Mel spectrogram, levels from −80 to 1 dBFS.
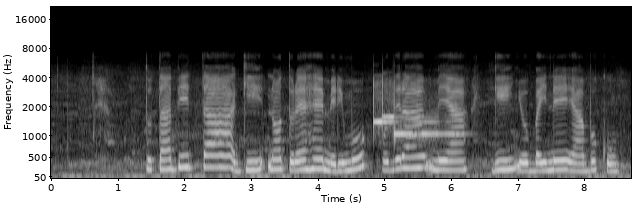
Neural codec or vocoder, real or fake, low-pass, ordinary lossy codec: none; real; 7.2 kHz; none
